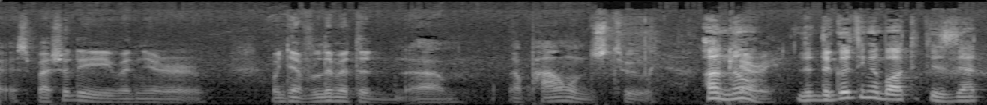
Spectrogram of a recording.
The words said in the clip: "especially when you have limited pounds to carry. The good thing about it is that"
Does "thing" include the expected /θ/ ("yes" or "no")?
yes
